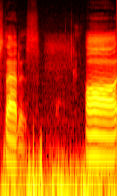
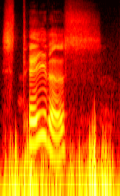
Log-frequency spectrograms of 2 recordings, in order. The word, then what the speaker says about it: status: That's the meaning of status. In some places they pronounce it as status. All right. But basically in America it's status.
